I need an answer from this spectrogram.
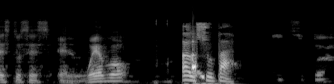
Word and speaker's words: sopar: La dona prepara el sopar. El sopar. This Sopar. O seems to raise to an U. La dona prepara el sopar. Sopar. And there's also a tonal upstep there. That's the accented syllable here.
